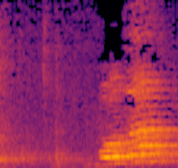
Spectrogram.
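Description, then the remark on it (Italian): After a quiet moment of faint room noise, a young child lets out a high-pitched, drawn-out vocal sound, fairly loud, lasting under a second. “hai visto che ha detto pure il bambino, così è”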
